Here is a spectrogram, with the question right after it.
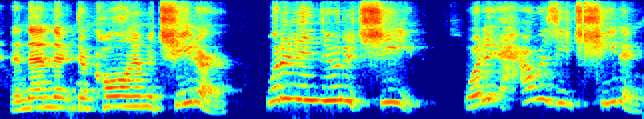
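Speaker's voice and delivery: high, loud and exasperated; indignant rant. Real, not acted. Fed up with Yankee fans, loud indignant rant. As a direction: rant against the critics, voice up and loud.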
